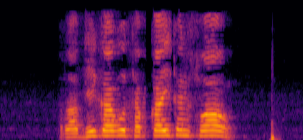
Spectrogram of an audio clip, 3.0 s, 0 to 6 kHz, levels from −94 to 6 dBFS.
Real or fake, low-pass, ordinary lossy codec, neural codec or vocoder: real; 5.4 kHz; AAC, 24 kbps; none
